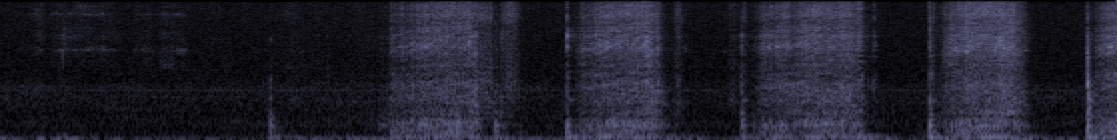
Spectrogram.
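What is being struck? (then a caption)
Sidewalk chalk stick on a metal rasp. A solid stick of pink sidewalk chalk is grated by hand over the metal rasp surface of a purple foot file, with pink powder piling up on cardboard below. After a faint tap, four rough rasping strokes follow, each a dry, bright scratching burst with sharp ticks at its edges, before the grater is lifted at the end.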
